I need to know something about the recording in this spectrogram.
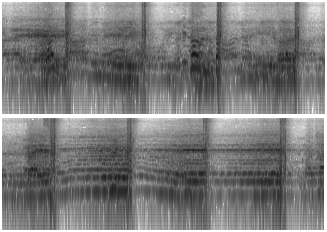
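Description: Men chanting a Shia nauha lament in chorus, while the crowd beats their chests in unison (matam). The sharp, sudden strikes come about once every second and a half, between the sung lines.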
